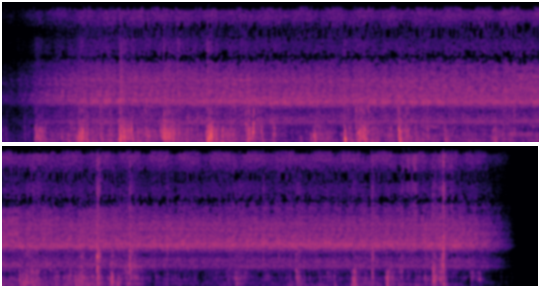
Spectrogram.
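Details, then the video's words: Cicadas in southern France, on a hike from the Cévennes towards the Larzac, give a steady, high-pitched buzz throughout, with crunching footsteps on a trail over it. "Ça commence franchement à sentir le sud. Écoutez les cigales."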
